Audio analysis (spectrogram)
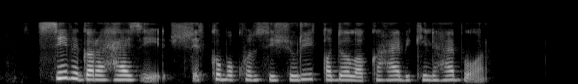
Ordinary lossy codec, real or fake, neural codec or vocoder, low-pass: AAC, 48 kbps; fake; codec, 24 kHz, 0.9 kbps, WavTokenizer, small release; 7.2 kHz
